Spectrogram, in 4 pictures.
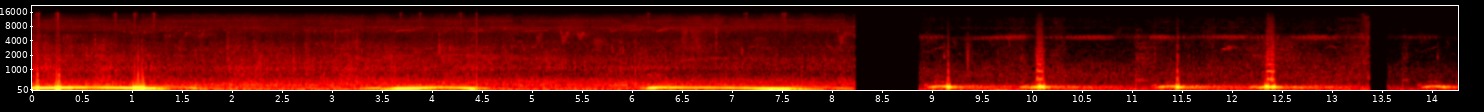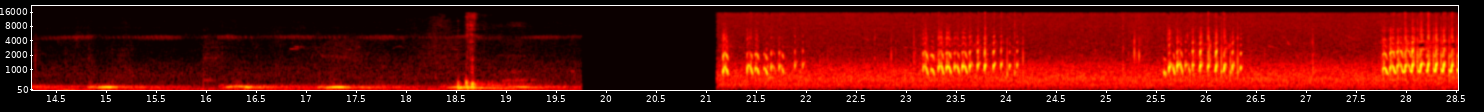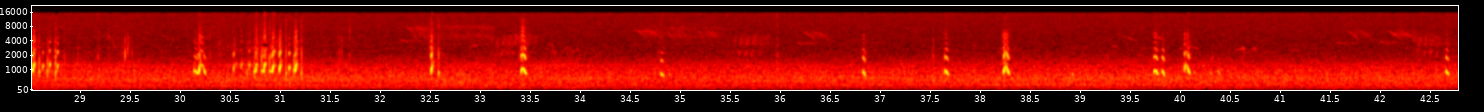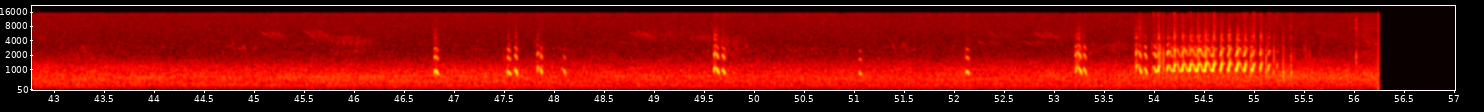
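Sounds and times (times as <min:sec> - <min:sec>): rattling gobble-like bird calls: 0:21.2 - 0:22.0, 0:25.6 - 0:26.4, 0:27.8 - 0:28.8, 0:30.1 - 0:31.2, 0:53.2 - 0:55.4
steady background hiss: 0:21.2 - 0:56.3.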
